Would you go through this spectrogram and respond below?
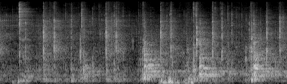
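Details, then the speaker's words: Trek 1x hardtail MTB, unserviced 5–6 years, Shimano rear derailleur after service and L-screw adjustment, on the stand: freewheel ticks steadily, then crisp single clicks as the chain steps across sprockets; clean, quiet shifts, working lovely. "Oh, working lovely. Shimano for the win."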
